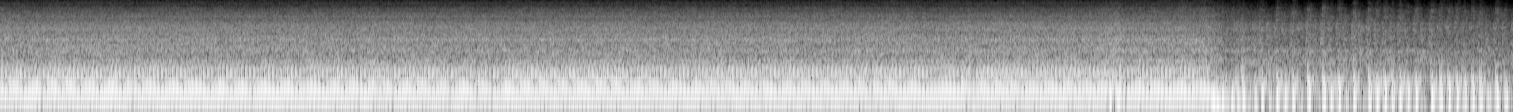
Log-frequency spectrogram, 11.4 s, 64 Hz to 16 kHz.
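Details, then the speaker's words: 2004 Honda CRF250X single-cylinder four-stroke, first start on choke after a top-end rebuild, with a new oil filter: it settles into a steady even idle with clean throttle blips and no ticking or knocking; it runs tight, normal running. "but as of right now this top end is done it runs good it feels nice and tight uh it's good to go guys"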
